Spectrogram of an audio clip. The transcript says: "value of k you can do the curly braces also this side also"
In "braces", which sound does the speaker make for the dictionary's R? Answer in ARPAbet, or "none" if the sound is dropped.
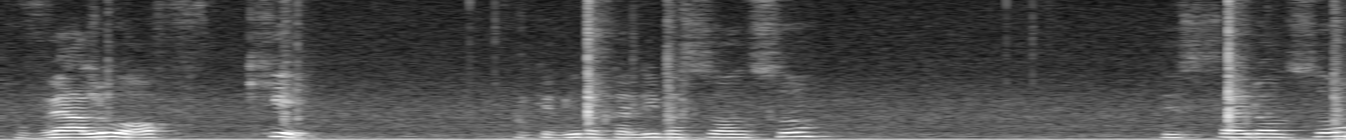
none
